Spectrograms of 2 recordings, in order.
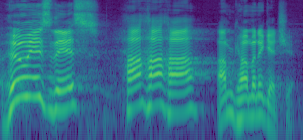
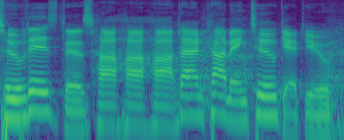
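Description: First: Teasing singsong, starting high then dropping; playful mock menace. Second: Stiff robotic word-by-word delivery; automated voice message. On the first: Joking text to the girl, playful mock menace. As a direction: play a goofy creepy prankster. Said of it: "I text her, I go". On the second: Acted. His text read to her by machine, automated voice. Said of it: "converted into an automated voice message".

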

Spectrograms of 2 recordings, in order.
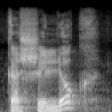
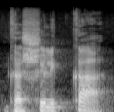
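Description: First: Кошелёк stressed on its last syllable, лёк; stress on final лёк. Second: Кошелька stressed on the final ка; stress moved onto ending. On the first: Teacher showing learners how stress changes, кошелёк stressed on лёк. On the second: Teacher showing learners the stress change, кошелька stressed on ка. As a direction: land the stress on the last а in кошелька. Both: Shown as a demonstration. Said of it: "the noun changes the stress".

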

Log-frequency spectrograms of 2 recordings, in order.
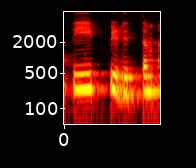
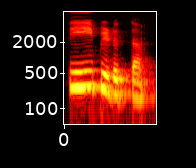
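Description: First: തീപിടുത്തം said slowly and carefully as the right form; slow careful model of തീപിടുത്തം; correct form. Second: തീപിടുത്തം said as the wrong form, raised high. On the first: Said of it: "ആണ് ശരിയായിട്ടുള്ളത്". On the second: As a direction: call out തീപിടുത്തം as the form to avoid. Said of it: "തീപിടുത്തം അല്ല". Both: Shown as a demonstration.

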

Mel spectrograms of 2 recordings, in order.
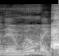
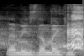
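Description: First: "will" punched loud and firm; correcting yourself, hitting "will"; stress on will. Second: Said in the usual way. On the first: Shown as a demonstration. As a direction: lean hard on "will". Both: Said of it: "no, they will make you".

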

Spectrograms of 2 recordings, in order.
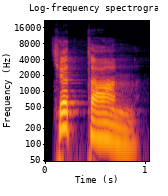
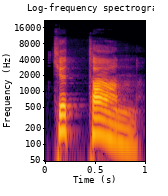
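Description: No difference in how they are said.

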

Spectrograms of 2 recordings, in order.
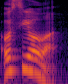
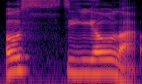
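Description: First: Said in the usual way. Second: Osceola spoken very slowly as oh-see-OH-la, syllable by syllable; sounding it out. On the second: Shown as a demonstration. Checking how a viewer's town Osceola is said, slow and careful. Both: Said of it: "I think I say it like that".

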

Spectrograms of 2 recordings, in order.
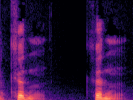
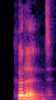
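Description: First: "couldn't" with the final t swallowed; reduced couldn't. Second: Said in the usual way. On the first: Shown as a demonstration. Teacher showing learners connected speech, unreleased t in "couldn't". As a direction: say "couldn't" short, ending on the n. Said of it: "这个单词读成了".

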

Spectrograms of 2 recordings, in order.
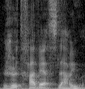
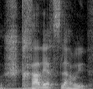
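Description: First: Said in the usual way. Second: "je traverse la rue" said as "shtraverse la rue"; sh contraction. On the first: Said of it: "You can say it". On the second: Shown as a demonstration. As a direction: start "je traverse la rue" on sh joined to t. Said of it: "end up with a sh sound".

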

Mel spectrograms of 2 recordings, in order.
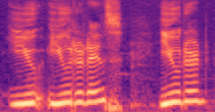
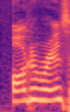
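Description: First: Uterance said YOO-ter-ance like uterus; mispronounced word. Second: Said in the usual way. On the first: Retold or imitated. Preacher retelling her slip before a big church, mispronouncing. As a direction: stumble into uterance, utered. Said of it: "Power in the uterus". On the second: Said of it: "it was utterance".

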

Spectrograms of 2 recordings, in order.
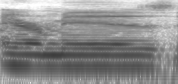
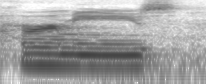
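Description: First: Hermes as "AIR-mez", silent H; Hermes mispronounced French-style as air-MEZ; wrong pronunciation. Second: Hermes as "HER-meez", long ee ending; Hermes mispronounced as HER-meez; wrong pronunciation. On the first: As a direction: drop the H in Hermes, open with "air". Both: Shown as a demonstration. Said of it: "pronounce this incorrectly".

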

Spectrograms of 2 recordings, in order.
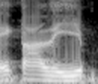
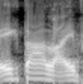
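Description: First: "Life" pronounced as "leaf"; "Life" rhyming with beef; corrected reading. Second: "Life" said like English "life", long i; "Life" with an "ai" vowel; old misreading. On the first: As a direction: say "Life" with a long ee vowel. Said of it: "มันอ่านว่า Leaf". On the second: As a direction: say "Life" to rhyme with knife. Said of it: "มันไม่ได้อ่านว่า Life เว้ย". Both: Shown as a demonstration.

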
